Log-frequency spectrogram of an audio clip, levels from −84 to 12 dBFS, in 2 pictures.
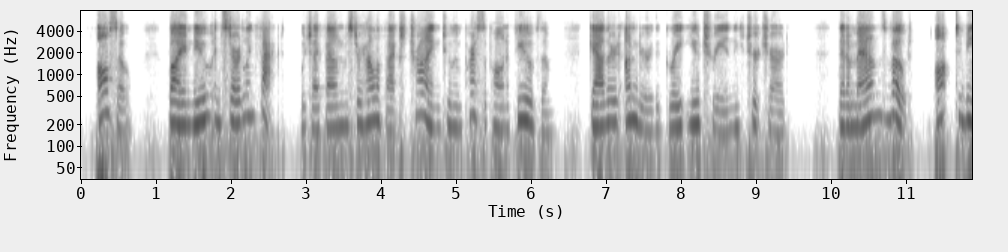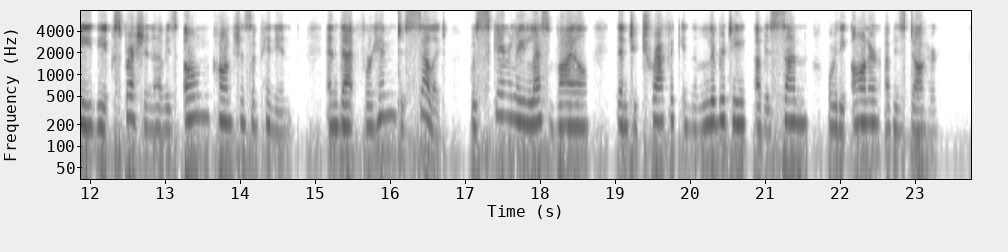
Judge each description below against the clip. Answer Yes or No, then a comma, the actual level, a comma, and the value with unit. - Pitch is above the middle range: Yes, high, 195 Hz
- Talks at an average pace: Yes, average, 175 wpm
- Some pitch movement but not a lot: Yes, average, 3.5 semitones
